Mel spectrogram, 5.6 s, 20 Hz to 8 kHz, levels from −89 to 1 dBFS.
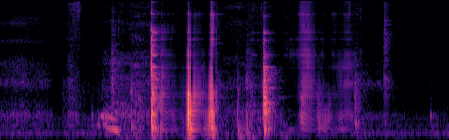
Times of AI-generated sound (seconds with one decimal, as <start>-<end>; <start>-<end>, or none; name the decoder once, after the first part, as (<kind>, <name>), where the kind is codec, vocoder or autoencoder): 2.0-2.7 (vocoder, BigVGAN v2); 3.6-4.4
